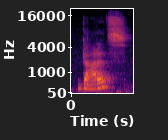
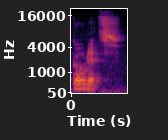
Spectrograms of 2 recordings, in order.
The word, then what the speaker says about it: godet: to put in the I looked it up goddess or godus two possible pronunciations neither of which was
